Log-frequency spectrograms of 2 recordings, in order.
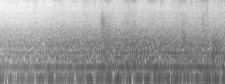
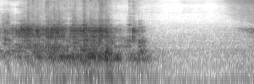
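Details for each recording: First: LG commercial dryer after replacing damaged drum rollers: new roller spun by hand gives a low, steady hum with no grinding, knocking or abnormal noise. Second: LG commercial dryer, drum turned by hand with panels removed: harsh scraping grinding, also loud when running with a load; damaged drum support roller wheels, and replacing them stopped the noise.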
